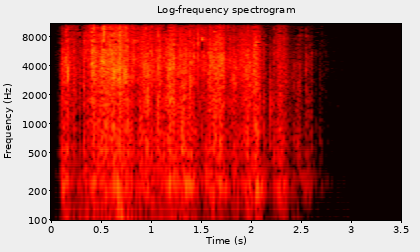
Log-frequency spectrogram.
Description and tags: crawling-broken-glass017
Bunch of sounds I made on trying to imitate de sound effects on a (painful) scene of a videogame.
